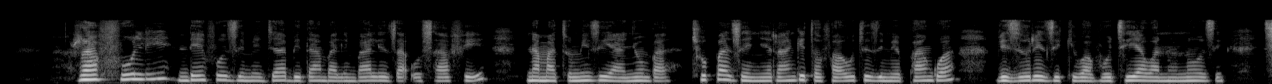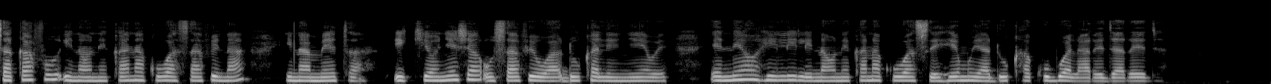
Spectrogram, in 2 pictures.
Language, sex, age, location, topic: Swahili, female, 25-35, Nairobi, finance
